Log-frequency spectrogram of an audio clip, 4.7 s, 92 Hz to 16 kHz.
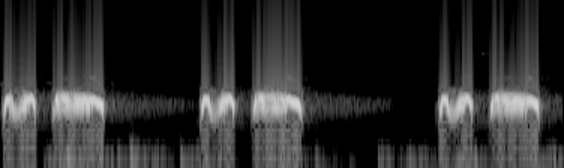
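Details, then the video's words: Spotted dove cooing to get a decoy bird going; three phrases roughly every 1.8 seconds, each a quavering double note followed by a long, even, slightly falling coo. "Mp3 tiếng chim cu gáy thúc gù kích bổi / chim cu gáy kích bổi nhanh nổi"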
